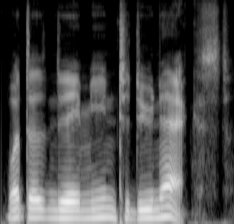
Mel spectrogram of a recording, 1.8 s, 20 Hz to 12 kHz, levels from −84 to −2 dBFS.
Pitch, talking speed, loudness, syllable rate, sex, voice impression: 125 Hz, 240 wpm, -15 LUFS, 4.2 syllables/s, male, very masculine, very adult-like, middle-aged, very thick, tensed, powerful, slightly bright, soft, slightly muffled, fluent, very cool, very intellectual, slightly refreshing, sincere, very calm, very mature, very friendly, very reassuring, unique, very elegant, slightly wild, very sweet, lively, very kind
